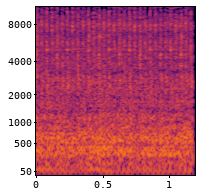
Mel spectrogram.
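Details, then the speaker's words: Diesel car just after a fuel filter change, first start after running with no fuel: busy clatter with a brief uneven, stumbling miss from air left in the fuel line, then it settles to run normally. "there is probably an airlock in front when we started it earlier on with no fuel in it but let's see how she goes okay a little bit of a miss there"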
